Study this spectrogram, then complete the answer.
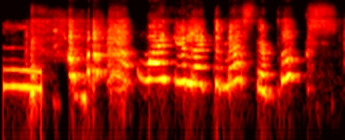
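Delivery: high-pitched, laughing disbelief; amused, squeaky-high objection; incredulous protest. Acted. Player protests to the silly ghost.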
